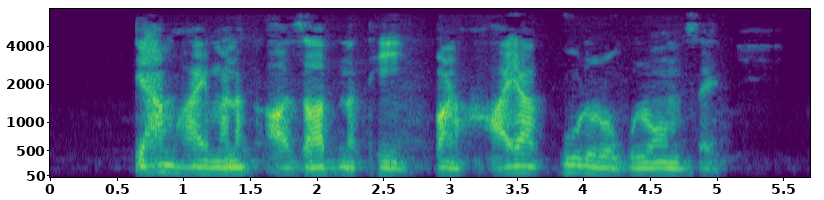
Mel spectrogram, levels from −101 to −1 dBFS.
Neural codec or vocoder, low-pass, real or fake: codec, 16 kHz in and 24 kHz out, 2.2 kbps, FireRedTTS-2 codec; 7.2 kHz; fake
